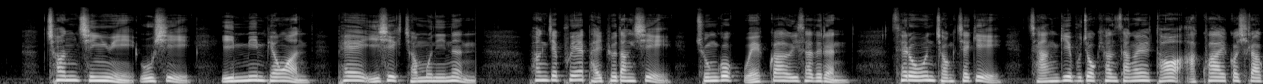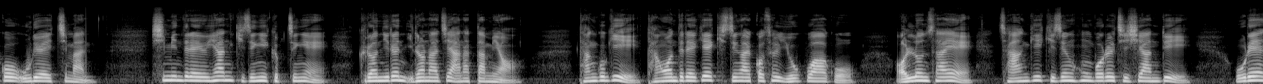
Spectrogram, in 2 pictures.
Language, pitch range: Korean, 135-180 Hz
